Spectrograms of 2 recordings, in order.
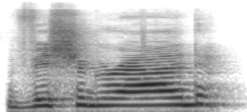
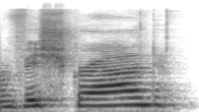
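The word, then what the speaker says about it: Višegrad: The S is pronounced like sh. Okay. Um Oh, so it's Vishagrad or Vishrad.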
